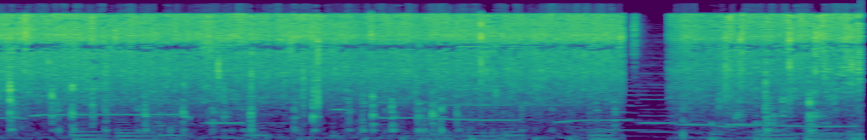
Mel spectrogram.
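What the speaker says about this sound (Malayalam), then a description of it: "കുറച്ച് കറിവേപ്പിലയും കൂടെ ചേർത്ത് ഇതൊരു മീഡിയം ഫ്ലെയിമിൽ ഒന്ന് വരട്ടിയെടുക്കുക." Onions and curry leaves sauté in a pan over a medium flame for a spicy mutton curry, giving a steady close sizzle with scattered stirring clicks and a brief dip midway, with no talking.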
